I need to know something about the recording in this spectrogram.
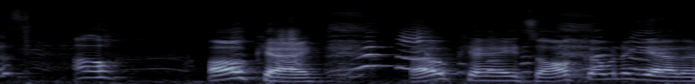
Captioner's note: laughing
